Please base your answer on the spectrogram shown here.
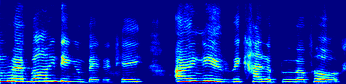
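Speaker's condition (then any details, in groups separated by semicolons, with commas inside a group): Cerebral palsy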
